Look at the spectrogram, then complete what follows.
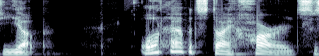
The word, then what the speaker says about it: IUP: I'll be talking about the library iup or yep today I learned last year at the Lua Workshop that it's pronounced yup old habits die hard so Sor in advance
